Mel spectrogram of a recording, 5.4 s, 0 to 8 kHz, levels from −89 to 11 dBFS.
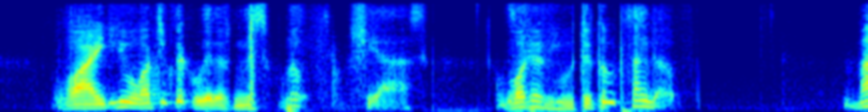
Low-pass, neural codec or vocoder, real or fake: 7.2 kHz; codec, 16 kHz, 0.5 kbps, X-Codec, HuBERT features, trained on general audio; fake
